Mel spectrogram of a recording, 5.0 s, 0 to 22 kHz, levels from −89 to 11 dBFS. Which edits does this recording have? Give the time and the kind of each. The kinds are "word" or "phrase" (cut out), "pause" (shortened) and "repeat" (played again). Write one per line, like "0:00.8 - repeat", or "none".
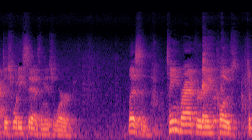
none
